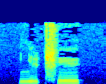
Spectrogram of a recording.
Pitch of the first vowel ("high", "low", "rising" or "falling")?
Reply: low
